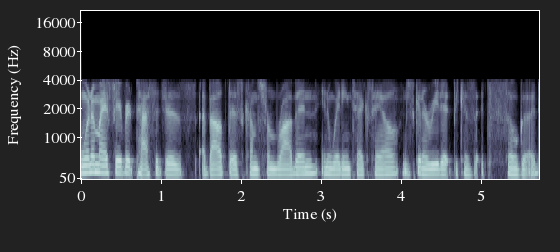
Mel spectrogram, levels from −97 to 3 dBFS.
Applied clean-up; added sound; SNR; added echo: none; none; none; none.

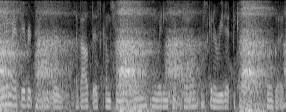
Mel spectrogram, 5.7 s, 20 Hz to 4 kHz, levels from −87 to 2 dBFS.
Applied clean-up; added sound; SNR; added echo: none; Breathing; -3 dB; none.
